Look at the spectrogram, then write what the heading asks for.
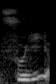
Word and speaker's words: Folie: Le terme folie, enfin prononcé folie, en accentuant le faux, et là la prononciation c'est écrit pour que vous sachiez comment bien le prononcer.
